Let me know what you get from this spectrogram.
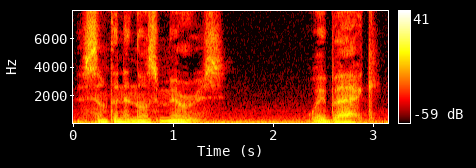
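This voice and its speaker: A man's voice: mid-range voice, measured pace, vocal fry, slight background noise. An actor playing a hardened, weary male mercenary in a game cutscene, speaking in terse, sardonic, clipped lines. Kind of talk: video game cutscene acting.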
